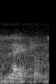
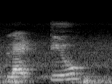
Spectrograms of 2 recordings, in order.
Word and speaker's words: plateau: This soil is mostly found in Maharashtra and Deccan Plateau. Remember, guys, this is not plateau, this is plateau. Just remember the pronunciation of this word.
